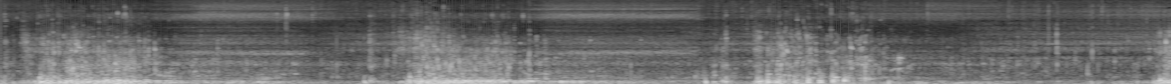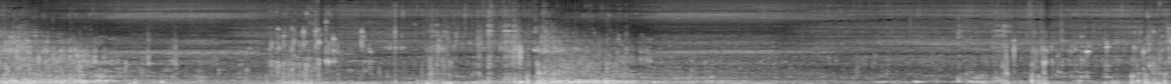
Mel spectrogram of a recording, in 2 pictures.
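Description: Scuba regulator breathing underwater: a hissing inhale, then a gurgling rush of exhaled bubbles, repeating about every five seconds.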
